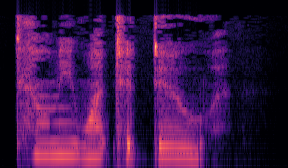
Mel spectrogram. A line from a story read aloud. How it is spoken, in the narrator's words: She whispered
